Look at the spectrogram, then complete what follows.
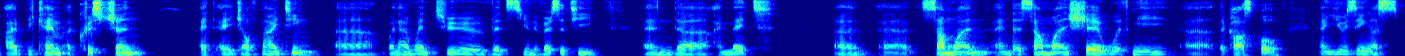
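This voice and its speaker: A man in his fifties, originally from Taiwan, speaks over a video call as a financial planner giving a presentation. His voice sits low and sounds soft and mellow. He hesitates often, with many fillers and restarts. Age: 50s. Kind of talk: online presentation.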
